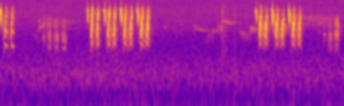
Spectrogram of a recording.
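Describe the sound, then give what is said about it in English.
Birds call in two bursts of rapid, high, chirping trills, one near the start and one later. Fainter short calls sound in between over quiet background hiss. “two birds present”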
